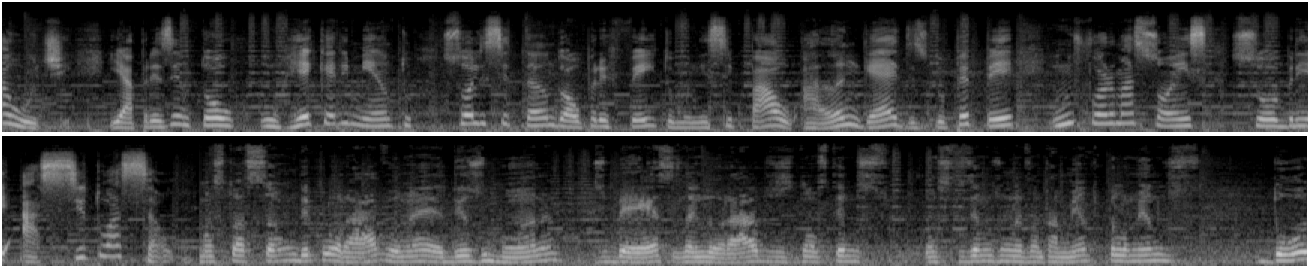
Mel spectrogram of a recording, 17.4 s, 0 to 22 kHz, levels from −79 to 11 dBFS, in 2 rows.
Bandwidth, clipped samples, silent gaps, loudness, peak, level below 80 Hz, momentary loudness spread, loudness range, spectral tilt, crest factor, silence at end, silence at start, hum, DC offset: 17 kHz; under 0.1%; none; -23 LUFS; -2 dBFS; -46 dBFS; 9 LU; 3 LU; -4 dB/octave; 20 dB; 0 s; 0 s; none; under 0.1%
